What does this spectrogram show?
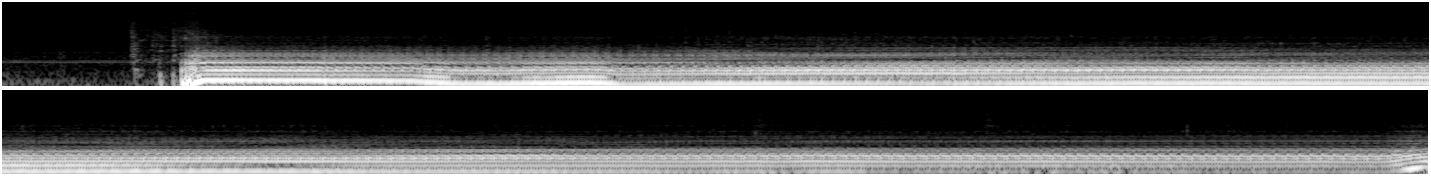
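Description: Chevrolet Malibu's engine cranked briefly and catching about two seconds in, after the car has sat unused for about three years. It runs at a raised, busier idle for a few seconds, then settles to a steady idle.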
